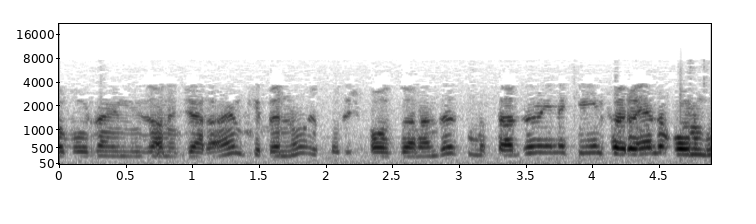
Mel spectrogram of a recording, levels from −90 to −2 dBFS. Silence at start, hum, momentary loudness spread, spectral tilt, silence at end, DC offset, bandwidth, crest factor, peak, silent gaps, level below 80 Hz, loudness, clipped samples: 0 s; none; 11 LU; -2.5 dB/octave; 0 s; under 0.1%; 4 kHz; 16 dB; 0 dBFS; none; -54 dBFS; -18 LUFS; under 0.1%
